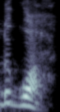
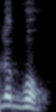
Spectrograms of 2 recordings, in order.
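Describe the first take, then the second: First: The word's vowel sounds like the one in 'twat'. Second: The word's vowel sounds unlike the one in 'twat'. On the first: The speaker calls it wrong. "the gwat sound more like twat" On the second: The speaker calls it right. "instead of the GWOAT"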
